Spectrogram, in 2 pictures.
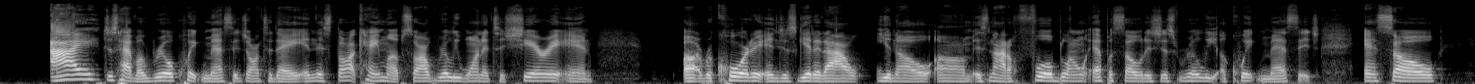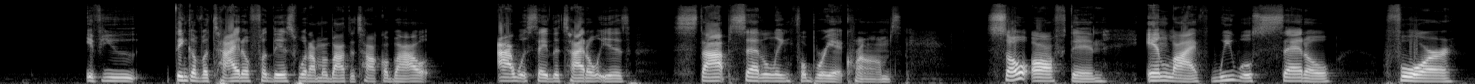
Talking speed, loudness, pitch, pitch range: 160 wpm, -16 LUFS, 150 Hz, 140-165 Hz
